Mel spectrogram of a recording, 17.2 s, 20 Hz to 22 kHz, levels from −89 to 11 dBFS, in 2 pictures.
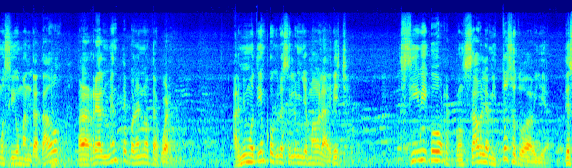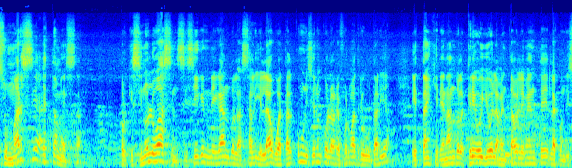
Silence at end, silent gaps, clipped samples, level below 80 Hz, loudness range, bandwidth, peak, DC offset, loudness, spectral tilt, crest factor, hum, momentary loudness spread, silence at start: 0 s; none; under 0.1%; -54 dBFS; 3 LU; 17 kHz; -6 dBFS; under 0.1%; -22 LUFS; -4 dB/octave; 16 dB; none; 12 LU; 0 s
